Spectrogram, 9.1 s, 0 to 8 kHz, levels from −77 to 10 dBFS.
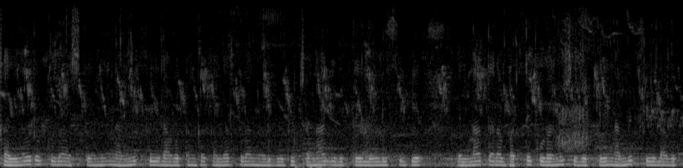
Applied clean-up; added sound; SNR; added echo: none; Livestock, farm animals, working animals + Bass guitar; 18 dB; none.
